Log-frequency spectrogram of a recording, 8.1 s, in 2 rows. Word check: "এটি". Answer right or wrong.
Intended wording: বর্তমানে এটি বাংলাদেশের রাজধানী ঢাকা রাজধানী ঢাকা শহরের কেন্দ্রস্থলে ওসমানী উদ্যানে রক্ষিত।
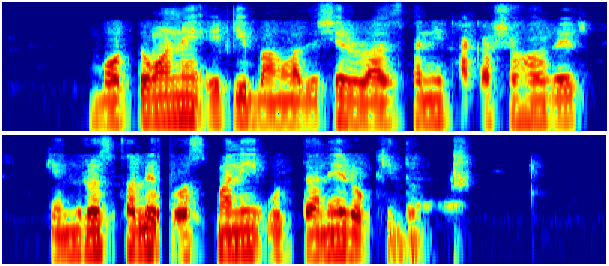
right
